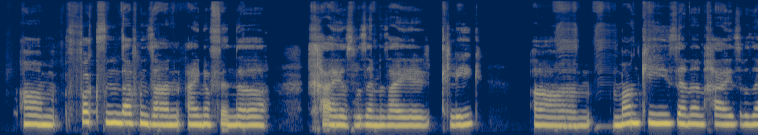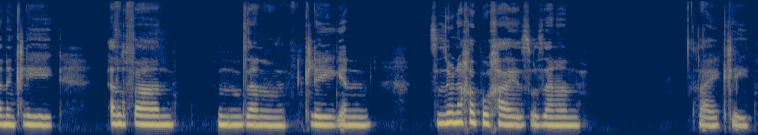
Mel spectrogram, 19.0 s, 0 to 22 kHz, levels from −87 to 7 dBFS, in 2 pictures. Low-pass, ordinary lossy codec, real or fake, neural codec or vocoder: none; none; fake; vocoder, 44.1 kHz, 128 mel bands every 512 samples, BigVGAN v2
